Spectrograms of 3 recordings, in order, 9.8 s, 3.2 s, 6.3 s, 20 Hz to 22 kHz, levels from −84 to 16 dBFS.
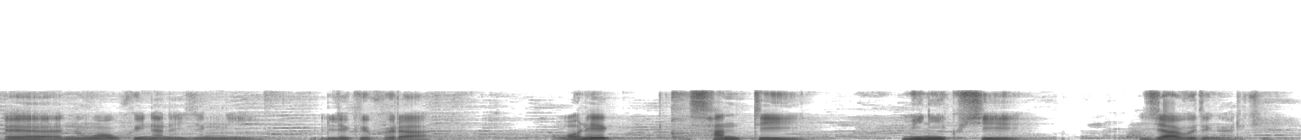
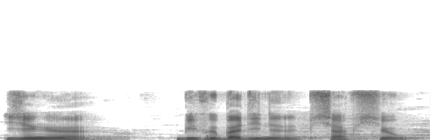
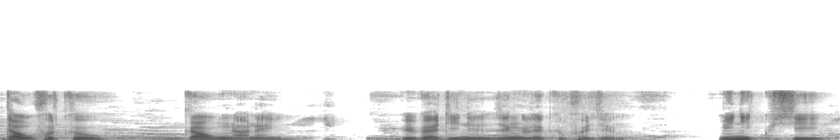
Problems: low volume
